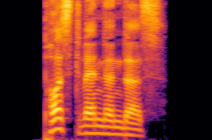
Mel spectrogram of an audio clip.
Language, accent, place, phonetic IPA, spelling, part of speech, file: German, Germany, Berlin, [ˈpɔstˌvɛndn̩dəs], postwendendes, adjective, De-postwendendes.ogg
- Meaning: strong/mixed nominative/accusative neuter singular of postwendend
